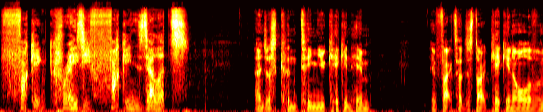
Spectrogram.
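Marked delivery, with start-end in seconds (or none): 0.0-2.4 spoken through gritted teeth, words dragged out. Kicking a defeated enemy in character: shouting through gritted teeth. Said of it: "just shouting with, through gritted teeth".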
